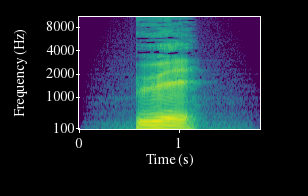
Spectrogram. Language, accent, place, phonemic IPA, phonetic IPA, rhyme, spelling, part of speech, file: German, Germany, Berlin, /øːl/, [ʔøːl], -øːl, Öl, noun, De-Öl.ogg
- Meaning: oil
